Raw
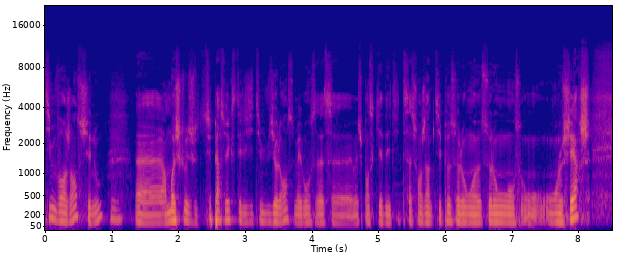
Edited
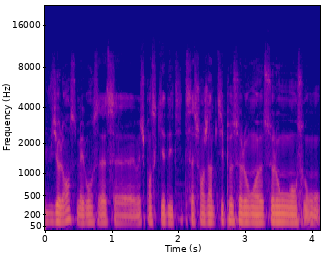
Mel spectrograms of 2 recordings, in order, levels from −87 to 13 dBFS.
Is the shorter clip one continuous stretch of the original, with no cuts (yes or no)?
yes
